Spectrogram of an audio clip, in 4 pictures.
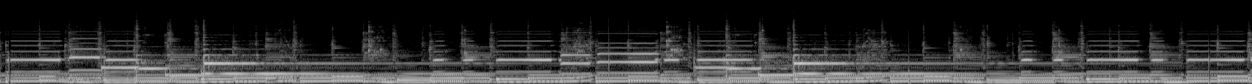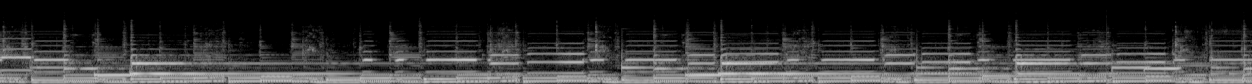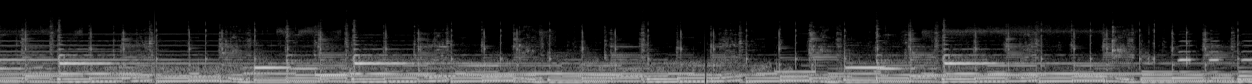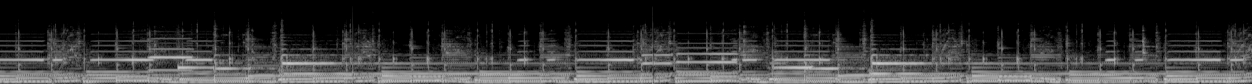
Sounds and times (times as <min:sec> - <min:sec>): Music: 0:00.0 - 0:50.0.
